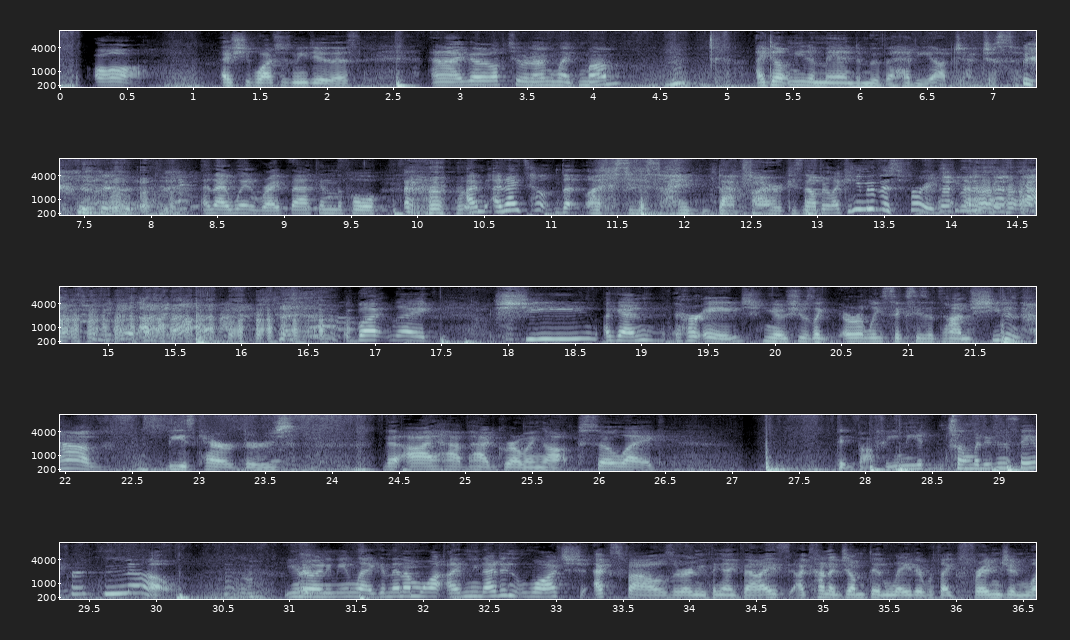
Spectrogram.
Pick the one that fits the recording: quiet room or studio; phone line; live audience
live audience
